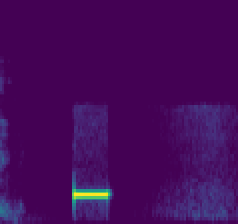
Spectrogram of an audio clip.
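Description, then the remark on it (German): A single steady telephone ringing tone sounds once, loud and clear against near silence, then gives way to faint line hiss as a call is placed to reach someone during a technical hold. “Ich rufe ihn jetzt einfach mal an.”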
